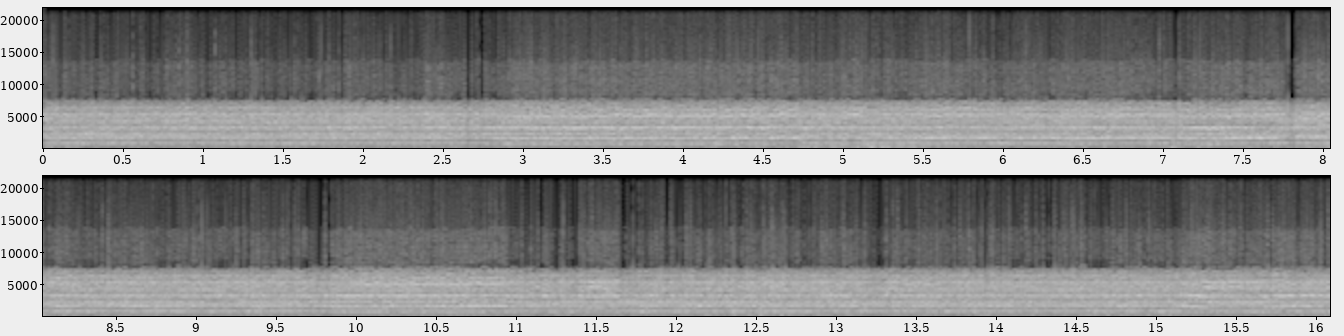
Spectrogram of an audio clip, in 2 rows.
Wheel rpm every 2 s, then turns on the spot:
240, 230, 220, 230, 230, 220, 230, 230.
none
